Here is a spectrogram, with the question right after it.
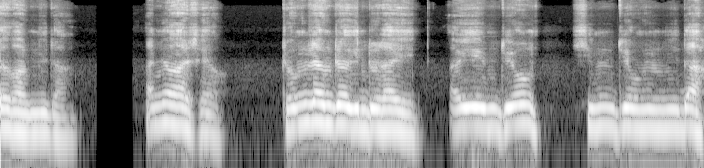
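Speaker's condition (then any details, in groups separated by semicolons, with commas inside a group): Brain lesion disability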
